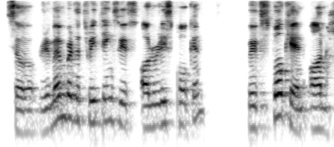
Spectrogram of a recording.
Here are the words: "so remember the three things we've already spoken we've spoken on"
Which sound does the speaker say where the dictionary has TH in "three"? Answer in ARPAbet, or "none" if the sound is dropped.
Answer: T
